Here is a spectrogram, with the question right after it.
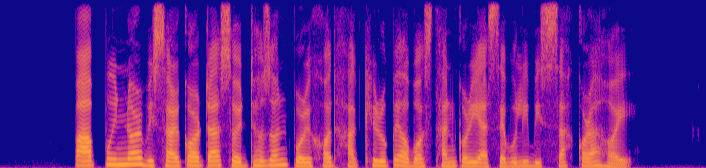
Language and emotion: Assamese, neutral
